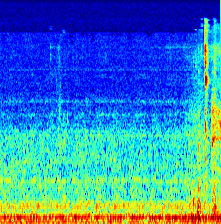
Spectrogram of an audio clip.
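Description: A car's cabin noise: a steady low hum and rumble from the running vehicle, heard from inside the cabin.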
